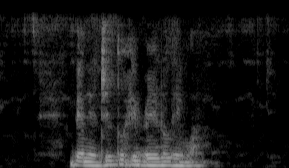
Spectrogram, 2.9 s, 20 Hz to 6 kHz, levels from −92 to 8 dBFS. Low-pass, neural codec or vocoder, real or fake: 5.4 kHz; codec, 16 kHz in and 24 kHz out, 1.1 kbps, FireRedTTS-2 codec; fake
